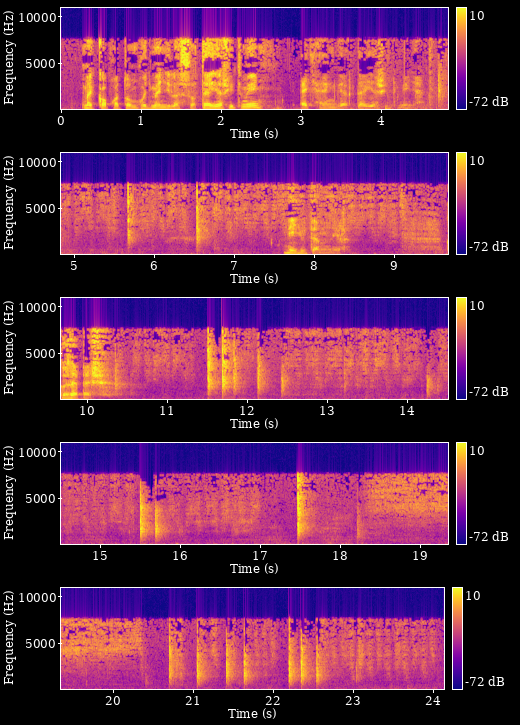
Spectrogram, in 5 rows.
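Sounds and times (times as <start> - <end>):
faint hiss: 0.0 - 24.1
speech: 0.3 - 4.8, 7.6 - 8.5, 9.6 - 10.4
scratchy writing strokes on a board: 4.6 - 9.2, 10.2 - 24.1.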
